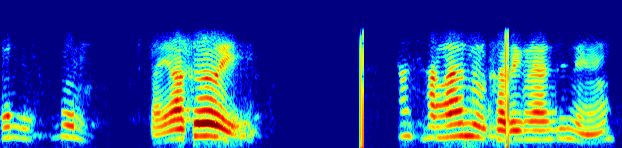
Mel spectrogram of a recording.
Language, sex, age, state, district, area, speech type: Bodo, female, 60+, Assam, Kokrajhar, rural, conversation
